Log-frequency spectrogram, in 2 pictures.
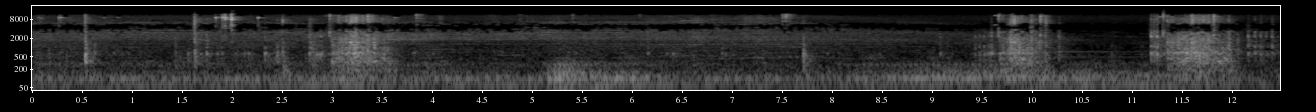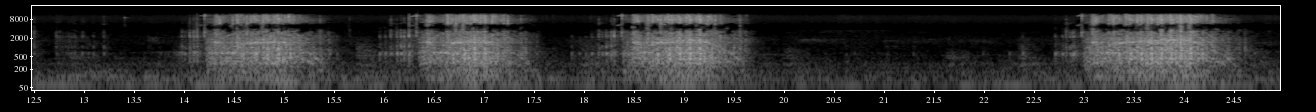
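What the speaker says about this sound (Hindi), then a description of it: "तो मैं ऐसे भी एक सिलाई करके दिखा रही हूँ।" A sewing machine runs in repeated short bursts while stitching a princess cut blouse, each run lasting a second or two with pauses between and some handling noise.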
